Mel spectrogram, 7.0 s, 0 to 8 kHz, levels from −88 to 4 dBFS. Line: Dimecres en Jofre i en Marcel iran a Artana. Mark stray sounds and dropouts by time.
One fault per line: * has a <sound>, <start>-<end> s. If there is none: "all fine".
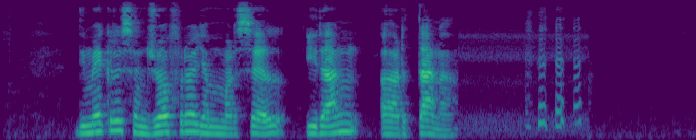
* has a laugh, 5.2-5.8 s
